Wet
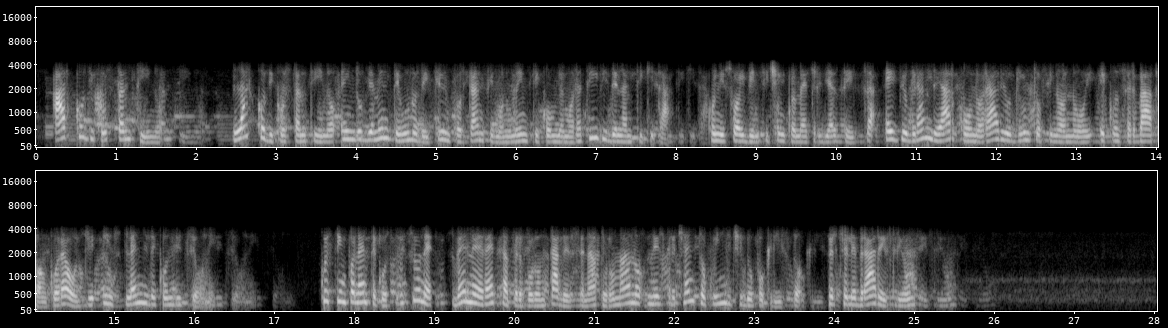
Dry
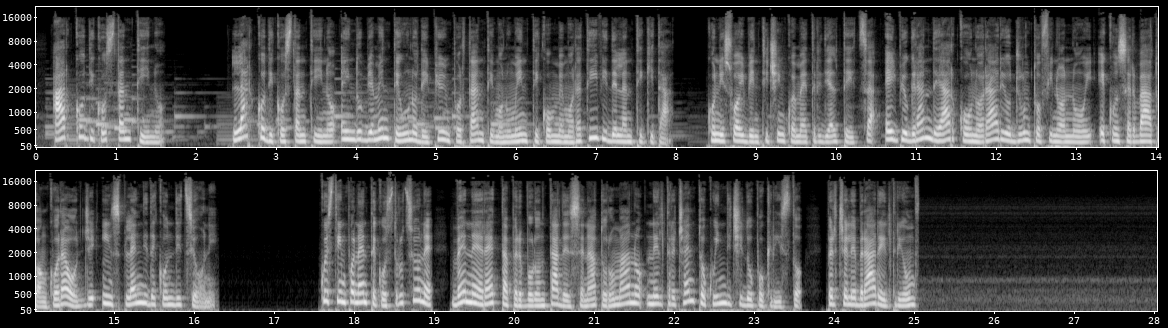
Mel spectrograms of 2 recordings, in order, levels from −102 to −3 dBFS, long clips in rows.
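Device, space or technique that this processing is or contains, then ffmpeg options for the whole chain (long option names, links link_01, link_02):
satellite phone: -filter_complex "[0:a]highpass=340,lowpass=3200,lowpass=8100,highshelf=frequency=4900:gain=6,asplit=2[link_01][link_02];[link_02]adelay=489.8,volume=-18dB,highshelf=frequency=4000:gain=-11[link_03];[link_01][link_03]amix=inputs=2:normalize=0,aecho=1:1:515:0.158,volume=-6dB" -ar 8000 -c:a libopencore_amrnb -b:a 5150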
